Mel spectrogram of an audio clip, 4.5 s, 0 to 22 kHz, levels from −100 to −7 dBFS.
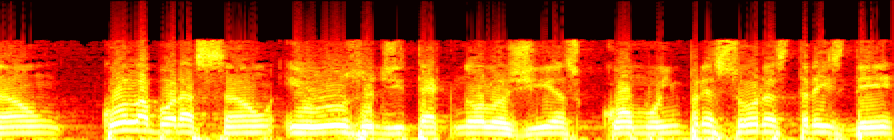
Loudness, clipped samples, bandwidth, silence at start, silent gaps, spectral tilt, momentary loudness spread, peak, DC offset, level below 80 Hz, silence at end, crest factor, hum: -9 LUFS; 3%; 8 kHz; 0 s; none; -6.5 dB/octave; 6 LU; 0 dBFS; under 0.1%; -22 dBFS; 0 s; 8 dB; none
